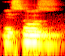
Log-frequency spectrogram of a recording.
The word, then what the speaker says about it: issues: Issues. हम्म। Issues. Shah लगता है, Issues.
